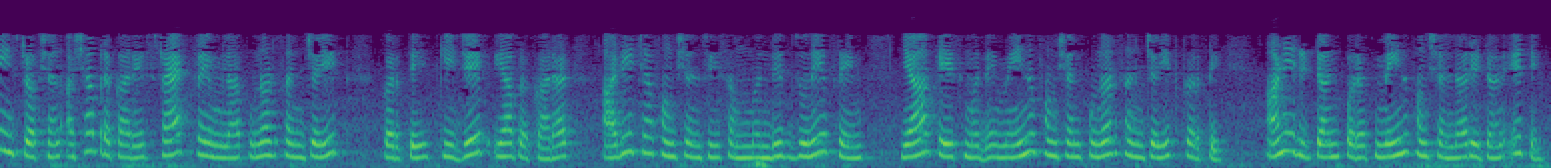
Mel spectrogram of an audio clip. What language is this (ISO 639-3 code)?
mar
